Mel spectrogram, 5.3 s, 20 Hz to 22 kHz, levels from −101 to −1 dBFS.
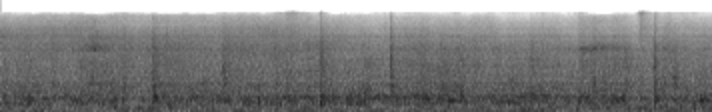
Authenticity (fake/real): fake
